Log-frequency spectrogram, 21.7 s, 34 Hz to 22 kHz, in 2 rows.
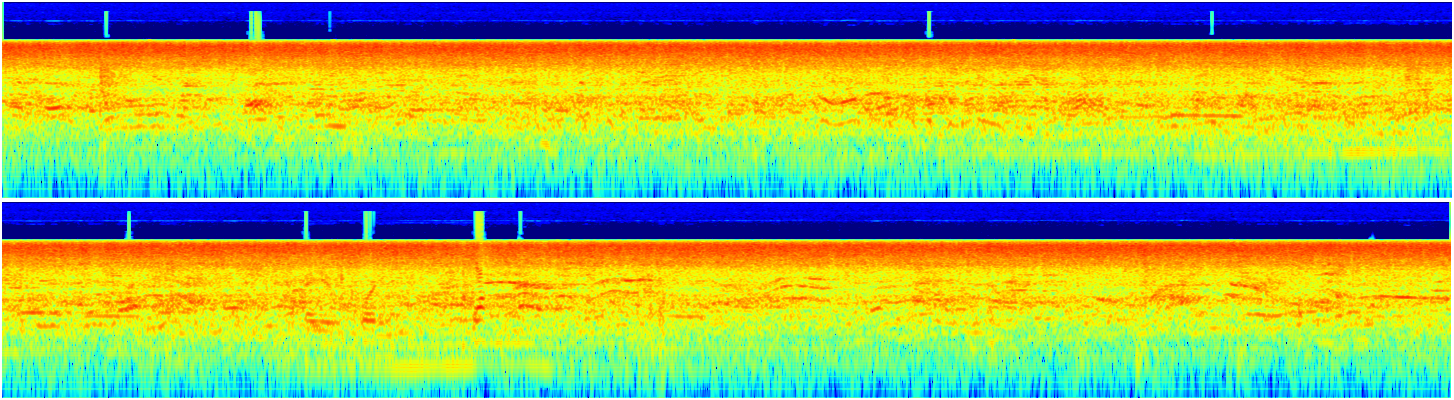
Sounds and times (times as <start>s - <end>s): Hiss: 0.0s - 21.7s.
